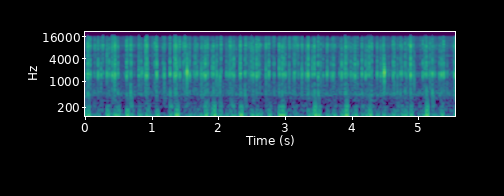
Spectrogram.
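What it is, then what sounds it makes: Hardcover cardboard book. Fingernails quickly scratch and rub across the cover of a hardcover cardboard picture book. The result is a dense, continuous stream of scraping and rubbing with soft low thumps throughout and a faint brighter rasp on top, steady in level for the whole clip.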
